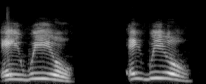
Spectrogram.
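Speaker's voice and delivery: thin, high, squeaky little voice. Describing a man who greeted the speaker, imitating a high squeaky voice. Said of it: "had this really high, squeaky voice".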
